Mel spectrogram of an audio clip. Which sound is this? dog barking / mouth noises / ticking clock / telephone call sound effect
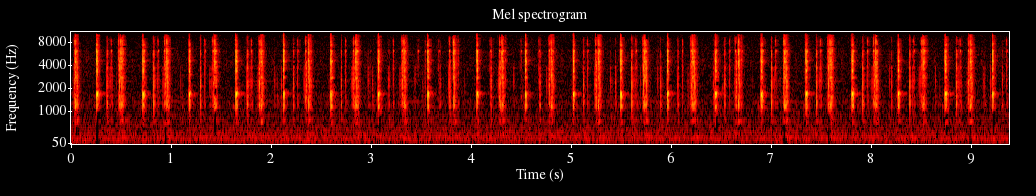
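ticking clock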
